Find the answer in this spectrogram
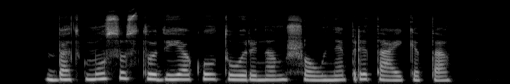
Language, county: Lithuanian, Panevėžys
